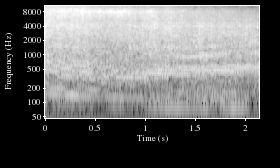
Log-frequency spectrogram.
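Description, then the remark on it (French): The eight propellers on the four engines of a Russian Tupolev 95 bomber, a roughly 70-year-old Cold War aircraft with over 50 metres of wingspan, drone steadily and loudly, a dense continuous roar with deep low throbbing tones and broad rushing noise, unbroken, with no voices. “Le bruit des hélices, elles sont 8 accrochées aux 4 moteurs de ce dinosaure désert.”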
